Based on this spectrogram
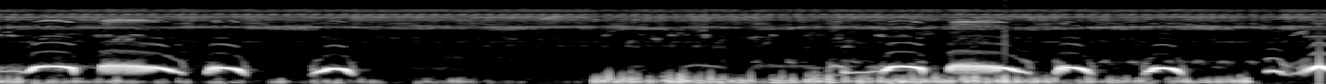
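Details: Spotted dove call played to lure other doves: short mellow arched coos in quick groups, partly covered midway by a stretch of loud low rumbling and handling noise.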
